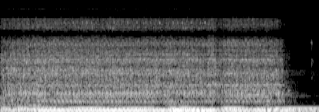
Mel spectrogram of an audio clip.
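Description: An industrial straight-stitch sewing machine runs at steady high speed while winding a bobbin, a loud continuous motor whir up close that cuts out abruptly near the end.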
